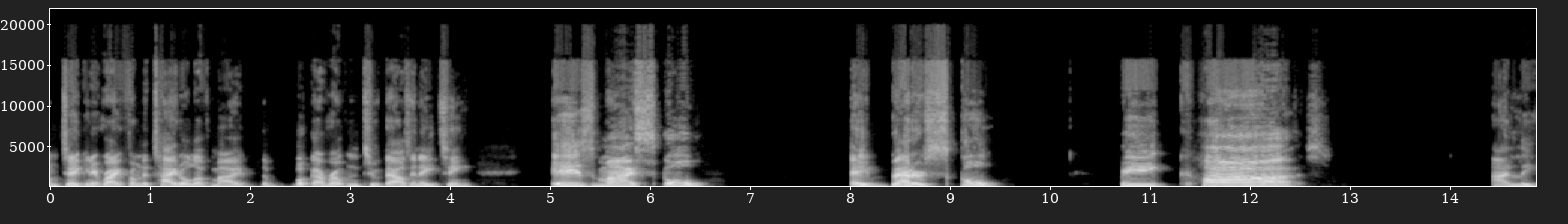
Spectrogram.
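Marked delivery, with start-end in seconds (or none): 5.0-14.9 because leaned on hard with heavy stress. Repeating his book's title question, deliberately putting stress on because. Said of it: "I put that emphasis on that word because deliberately".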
